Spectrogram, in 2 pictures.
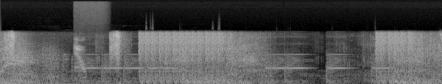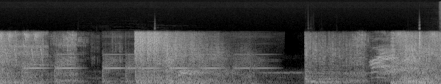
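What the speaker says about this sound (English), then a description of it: "he just suddenly launched a grenade in my face" Grenade blasts boom through a Quake deathmatch on PC, mixed with repeated heavy weapon fire and clattering impacts in loud, choppy bursts separated by short gaps, with a voice talking over parts.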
